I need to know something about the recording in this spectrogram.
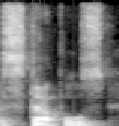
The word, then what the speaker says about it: staples: prohibited– запрещенный, schedule– расписание, staples, right? Staples. Staples, Yeah, one more that's time. got a long A sound. A. Staples.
